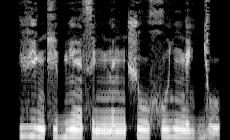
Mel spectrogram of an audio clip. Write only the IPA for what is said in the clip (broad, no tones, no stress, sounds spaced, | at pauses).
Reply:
vʲ e ŋ x i bʲ ẽ s i ŋ n ẽ ŋ ʃ u x u ʎ ŋ ɛ ʎ ɟ u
